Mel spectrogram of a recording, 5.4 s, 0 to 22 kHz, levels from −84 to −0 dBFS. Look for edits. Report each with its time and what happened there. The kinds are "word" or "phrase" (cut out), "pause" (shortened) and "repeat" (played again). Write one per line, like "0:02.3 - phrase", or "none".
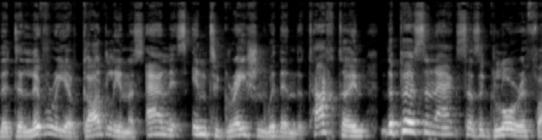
0:01.4 - phrase
0:03.8 - pause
